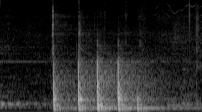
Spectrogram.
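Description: Someone raps on a door four or five times in a quick, steady rhythm, the hard knocks loud over a faint background hum, the last one lighter.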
